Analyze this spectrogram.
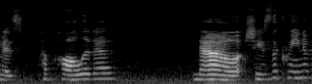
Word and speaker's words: Hippolyta: because it was bugging me her name is paulita now she's the queen of the Amazons honestly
